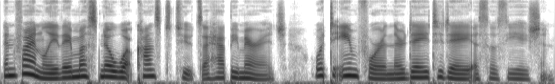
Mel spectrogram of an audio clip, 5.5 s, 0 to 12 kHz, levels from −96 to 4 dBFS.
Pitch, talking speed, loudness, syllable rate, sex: 180 Hz, 205 wpm, -18 LUFS, 6.0 syllables/s, female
